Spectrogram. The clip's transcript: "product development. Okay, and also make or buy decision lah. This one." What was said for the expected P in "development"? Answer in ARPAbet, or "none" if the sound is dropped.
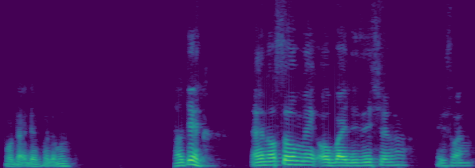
none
